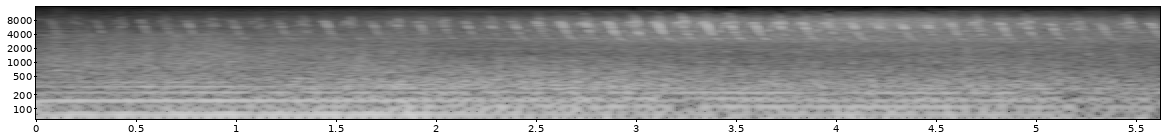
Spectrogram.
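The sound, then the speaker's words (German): Helicopters drone steadily overhead as they circle an open clearing and descend to land, a deep continuous engine rumble layered with a rapid, rhythmic high-pitched chatter that grows slightly louder midway, with no voices. “Wie riesige schwarze Insekten umkreisten die Hubschrauber den Platz und sanken schließlich herab.”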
